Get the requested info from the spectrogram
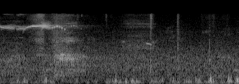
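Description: A brief high animal call that rises and falls, in the first second.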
